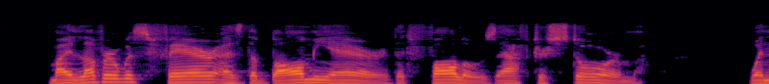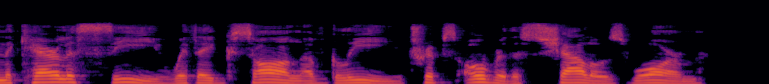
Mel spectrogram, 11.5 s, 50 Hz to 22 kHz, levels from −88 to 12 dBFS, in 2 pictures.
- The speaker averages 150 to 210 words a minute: No, slow, 135 wpm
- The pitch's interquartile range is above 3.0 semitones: Yes, average, 4.5 semitones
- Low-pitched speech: Yes, low, 125 Hz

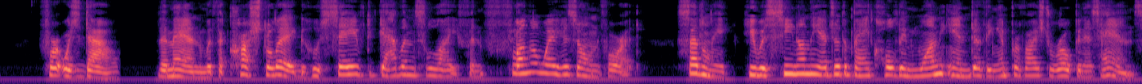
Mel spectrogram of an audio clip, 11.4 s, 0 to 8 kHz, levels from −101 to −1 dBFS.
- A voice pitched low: No, high, 215 Hz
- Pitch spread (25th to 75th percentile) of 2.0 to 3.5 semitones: No, average, 4.1 semitones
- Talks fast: Yes, fast, 220 wpm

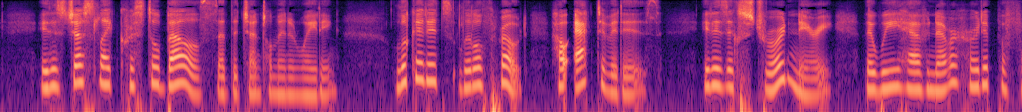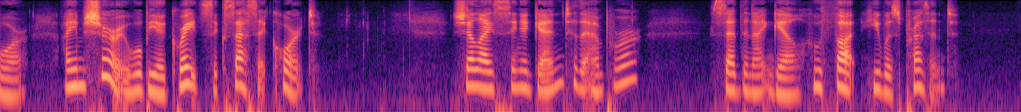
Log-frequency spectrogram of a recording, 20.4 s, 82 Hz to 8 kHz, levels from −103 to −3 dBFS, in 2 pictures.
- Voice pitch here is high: Yes, high, 220 Hz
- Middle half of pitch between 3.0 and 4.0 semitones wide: No, average, 4.7 semitones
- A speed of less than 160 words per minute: No, average, 165 wpm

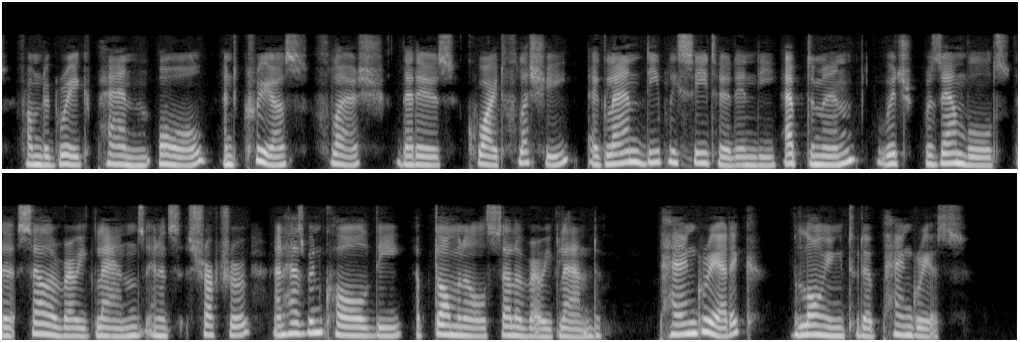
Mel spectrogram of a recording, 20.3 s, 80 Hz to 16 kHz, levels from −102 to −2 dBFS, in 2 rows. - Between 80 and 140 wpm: Yes, slow, 135 wpm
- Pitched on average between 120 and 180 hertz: No, high, 190 Hz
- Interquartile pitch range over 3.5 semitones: No, average, 3.1 semitones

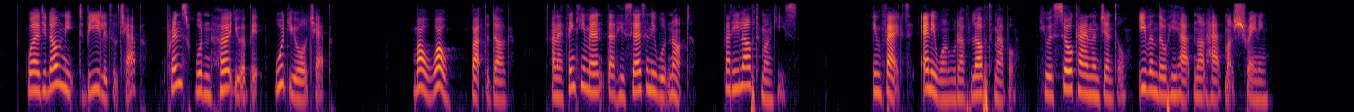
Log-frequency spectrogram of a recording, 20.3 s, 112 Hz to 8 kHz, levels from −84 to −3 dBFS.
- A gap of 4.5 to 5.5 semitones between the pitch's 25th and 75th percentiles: Yes, average, 5.0 semitones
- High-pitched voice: Yes, high, 235 Hz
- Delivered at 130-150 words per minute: No, average, 175 wpm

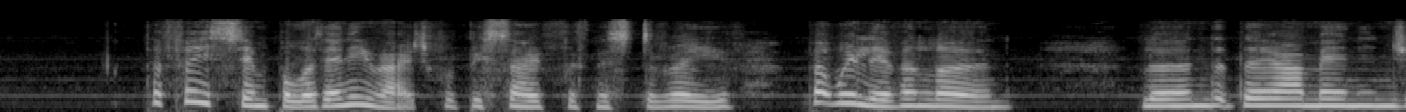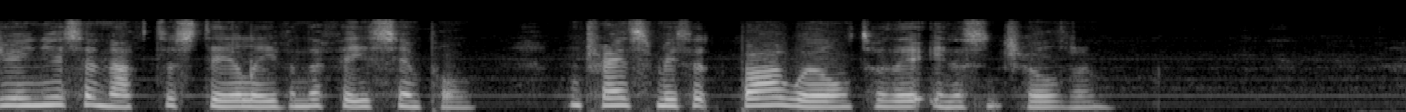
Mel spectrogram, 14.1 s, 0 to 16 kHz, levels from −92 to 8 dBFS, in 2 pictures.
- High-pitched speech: Yes, high, 210 Hz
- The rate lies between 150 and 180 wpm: Yes, average, 165 wpm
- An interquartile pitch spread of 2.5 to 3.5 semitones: Yes, average, 3.2 semitones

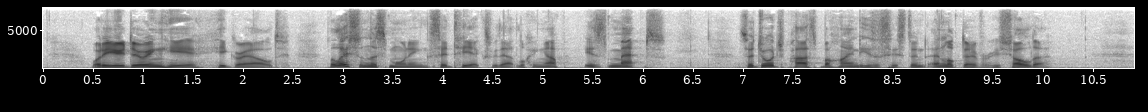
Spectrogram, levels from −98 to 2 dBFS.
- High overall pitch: No, low, 125 Hz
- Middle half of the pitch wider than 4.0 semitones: Yes, average, 4.4 semitones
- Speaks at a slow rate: No, average, 165 wpm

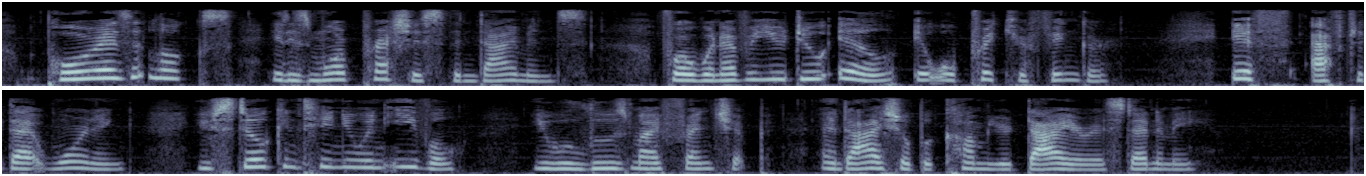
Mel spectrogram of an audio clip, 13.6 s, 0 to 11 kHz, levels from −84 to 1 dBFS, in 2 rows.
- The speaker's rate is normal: Yes, average, 180 wpm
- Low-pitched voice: No, high, 235 Hz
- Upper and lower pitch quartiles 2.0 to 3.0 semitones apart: No, average, 3.9 semitones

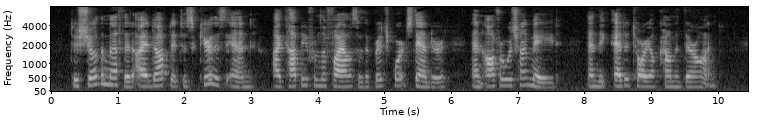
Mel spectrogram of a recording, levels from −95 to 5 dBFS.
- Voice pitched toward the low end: No, high, 200 Hz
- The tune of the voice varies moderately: Yes, average, 3.3 semitones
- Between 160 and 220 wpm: Yes, average, 165 wpm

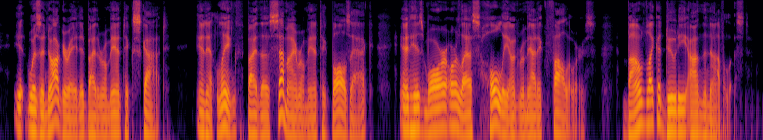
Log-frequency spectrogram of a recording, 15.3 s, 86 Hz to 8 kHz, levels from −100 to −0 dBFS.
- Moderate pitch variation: Yes, average, 3.9 semitones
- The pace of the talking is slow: Yes, slow, 120 wpm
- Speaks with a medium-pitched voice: No, low, 100 Hz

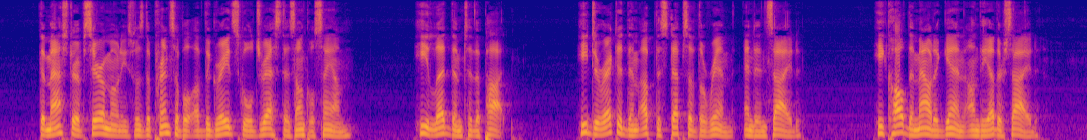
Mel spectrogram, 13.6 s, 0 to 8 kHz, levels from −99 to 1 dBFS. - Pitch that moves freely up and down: No, average, 4.3 semitones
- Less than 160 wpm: No, average, 180 wpm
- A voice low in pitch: Yes, low, 115 Hz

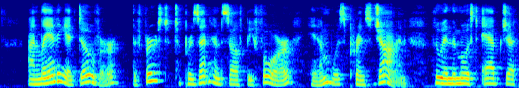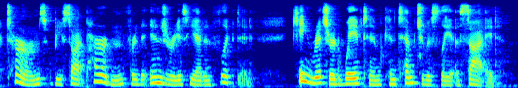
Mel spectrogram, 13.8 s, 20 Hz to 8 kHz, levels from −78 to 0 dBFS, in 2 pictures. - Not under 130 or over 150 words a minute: Yes, average, 145 wpm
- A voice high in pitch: No, medium, 170 Hz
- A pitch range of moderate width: Yes, average, 4.8 semitones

